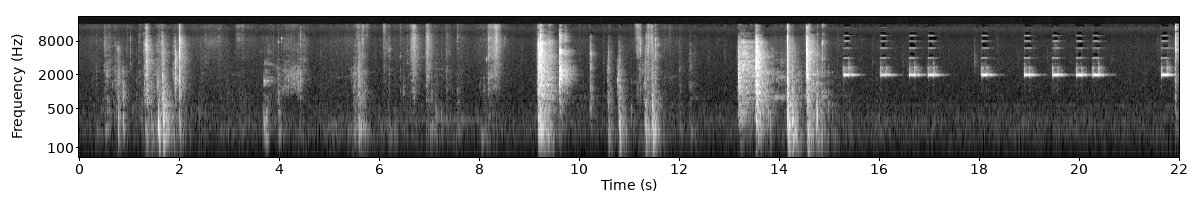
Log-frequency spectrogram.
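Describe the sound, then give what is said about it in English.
Clattering and clunking as metal pans of donut batter and a small ramekin holding a little muffin of leftover donut dough slide into an oven, a heavy door thuds shut, then a run of short electronic beeps from the oven controls. “That's what you heard going in the oven in a ramekin because I wasn't wasting the dough.”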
